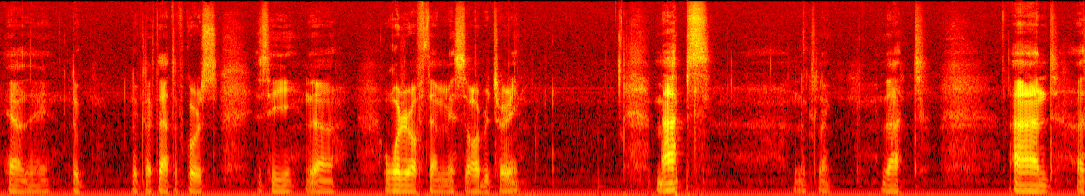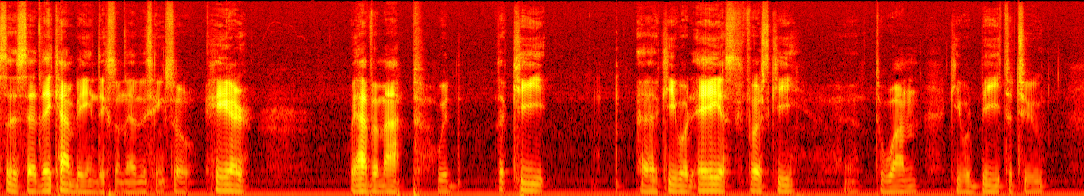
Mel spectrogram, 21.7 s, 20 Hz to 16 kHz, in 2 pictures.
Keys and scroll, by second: 0.2 Escape, 1.8 alt+Return, 4.7 Escape, 7.5 Left, 8.0 alt+Return, 10.0 Escape, 10.5-12.9 typing.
